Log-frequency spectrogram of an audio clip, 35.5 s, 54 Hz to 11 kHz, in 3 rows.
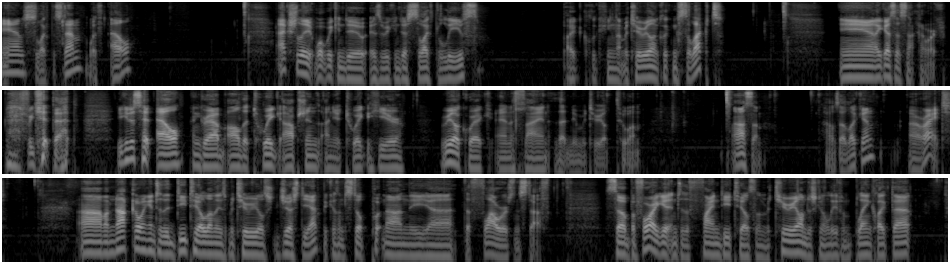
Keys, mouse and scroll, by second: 0.4 a, 0.7 l, 1.6 middle click, 3.7 a, 8.4-9.8 drag, 9.8 middle click, 10.3-13.0 drag, 11.5 a, 13.0 l, 14.5-15.9 typing, 16.5-18.5 middle drag, 19.1 middle click, 20.1 a, 20.3 Tab, 33.1 click.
